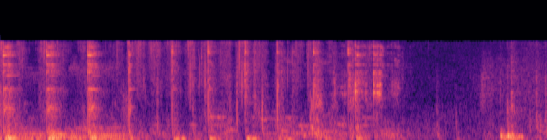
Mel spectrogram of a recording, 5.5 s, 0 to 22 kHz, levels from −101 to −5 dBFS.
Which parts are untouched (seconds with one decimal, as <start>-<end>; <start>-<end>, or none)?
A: 0.0-5.5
